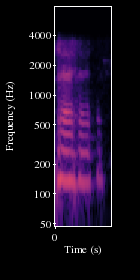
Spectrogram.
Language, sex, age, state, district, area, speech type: Bengali, male, 18-30, West Bengal, Darjeeling, rural, conversation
